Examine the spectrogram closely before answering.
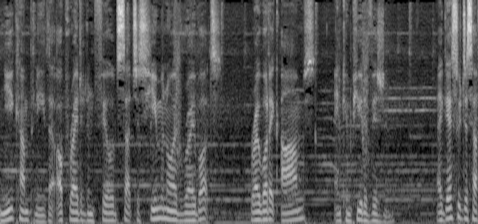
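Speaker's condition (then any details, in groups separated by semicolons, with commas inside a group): No condition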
